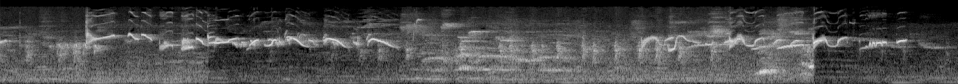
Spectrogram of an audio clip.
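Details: Orange-headed thrush song played to train caged birds to sing: long runs of rapid, varied whistled and warbled notes in two bursts, each ending in a quick sweeping phrase, with brief gaps between.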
